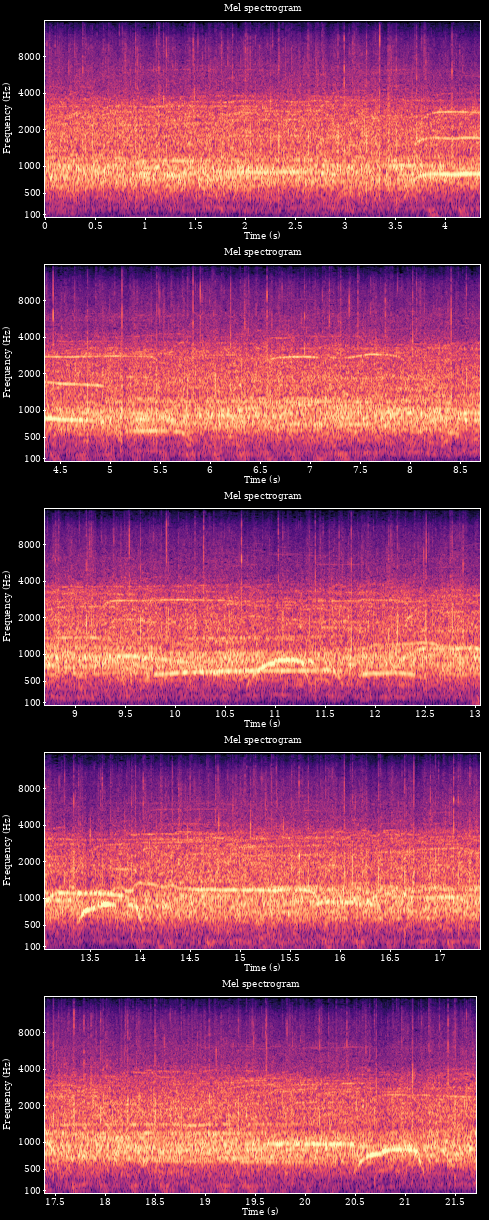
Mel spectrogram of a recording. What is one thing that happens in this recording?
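People in a crowd whistle shrilly.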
